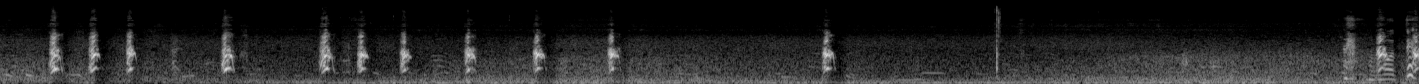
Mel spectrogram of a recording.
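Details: Shetland Sheepdog named Tsumugi playing ball with a golf-playing man, giving sharp, excited single barks in an irregular run of about a dozen over fourteen seconds, with a quiet pause mid-way and a burst at the end.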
